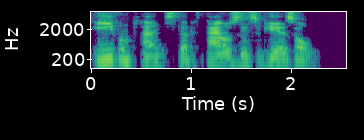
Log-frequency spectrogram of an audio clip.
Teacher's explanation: you have groups of two that are linked because there's words starting with a vowel sound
